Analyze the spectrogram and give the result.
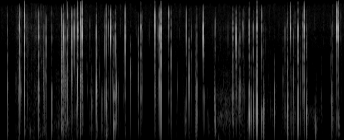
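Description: A microphone covered in clear, crinkly plastic wrap is brushed and scratched with the bristles of a pink silicone scalp massager held in both hands. The result is a quiet, rapid stream of short, sharp crinkling crackles with bright, hissy edges, and each snap dies away almost instantly.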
